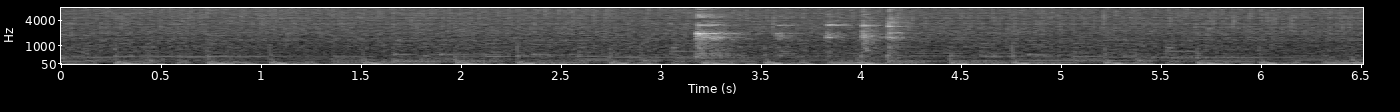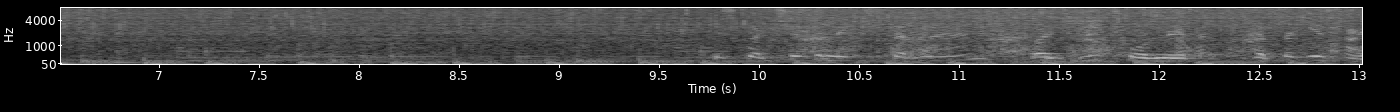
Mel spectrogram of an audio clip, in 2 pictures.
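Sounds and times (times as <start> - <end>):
masala sizzling in ghee: 0.0 - 13.0.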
